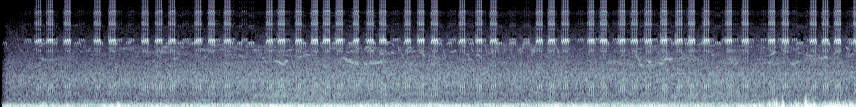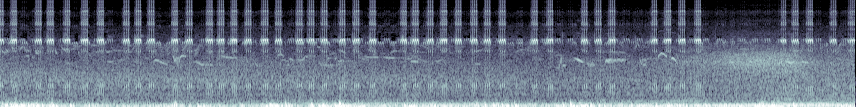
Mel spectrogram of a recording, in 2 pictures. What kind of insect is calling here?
orthopteran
